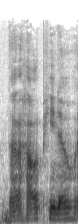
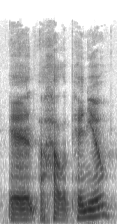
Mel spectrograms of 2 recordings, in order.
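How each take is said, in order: First: Jalapeno said hah-lah-PEE-no with a long ee; corrected pronunciation. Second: Jalapeno said as hah-leh-PEN-yo in a Jersey accent. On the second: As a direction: jalapeno with a nasal Jersey ny sound. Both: Shown as a demonstration. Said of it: "I know I say that from my Jersey accent".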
